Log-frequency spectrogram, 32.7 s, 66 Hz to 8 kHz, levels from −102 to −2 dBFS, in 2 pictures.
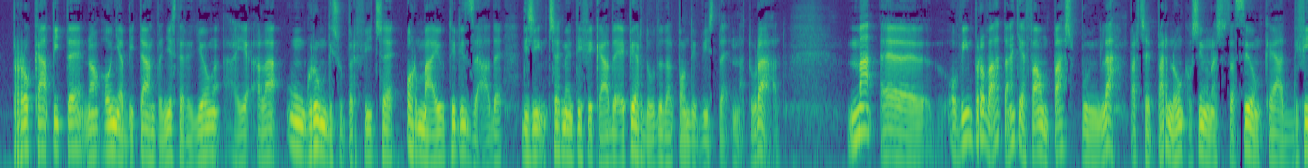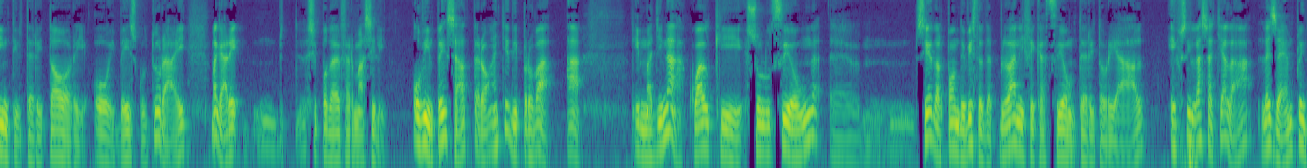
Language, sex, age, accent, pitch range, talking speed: Italian, male, 50-69, native, 80-115 Hz, 150 wpm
